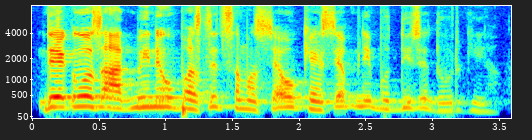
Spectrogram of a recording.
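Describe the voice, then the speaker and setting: A man's voice: high-pitched, a little fast, gravelly, slightly rough. A man, a Jain monk, giving an earnest sermon and telling a moral story, asking and answering his own questions.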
